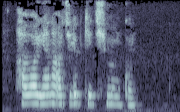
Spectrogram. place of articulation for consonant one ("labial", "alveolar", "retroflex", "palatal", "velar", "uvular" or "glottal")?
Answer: glottal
